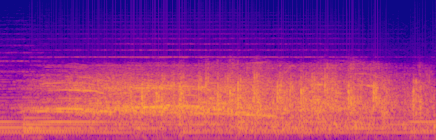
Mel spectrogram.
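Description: A large crowd applauding, a dense spatter of clapping that starts about a quarter second in and carries on steadily, heard in an old speech recording. Soft background music plays underneath.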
